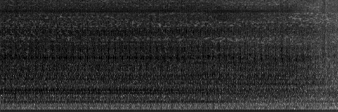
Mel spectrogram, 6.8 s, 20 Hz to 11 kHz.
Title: Стук на холодну, Шкода А5, 2.0 тді 125квт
